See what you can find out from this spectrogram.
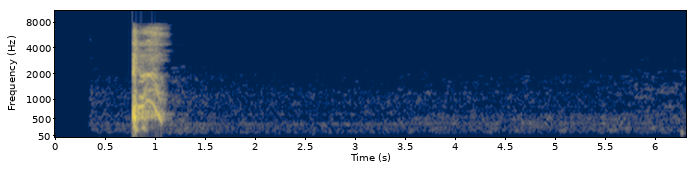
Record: cough_length: 6.3 s
cough_amplitude: 28838
cough_signal_mean_std_ratio: 0.15
survey_phase: beta (2021-08-13 to 2022-03-07)
age: 45-64
gender: Female
wearing_mask: 'No'
symptom_none: true
smoker_status: Ex-smoker
respiratory_condition_asthma: true
respiratory_condition_other: false
recruitment_source: REACT
submission_delay: 2 days
covid_test_result: Negative
covid_test_method: RT-qPCR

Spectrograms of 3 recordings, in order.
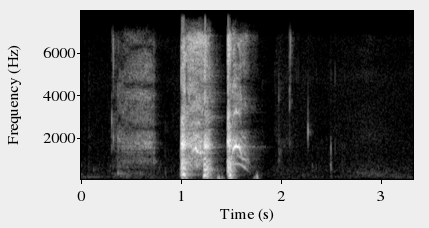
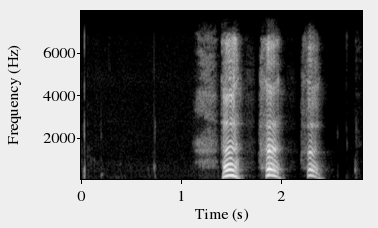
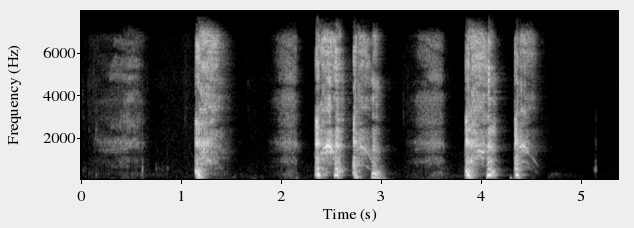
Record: cough_length: 3.3 s
cough_amplitude: 32504
cough_signal_mean_std_ratio: 0.28
exhalation_length: 2.8 s
exhalation_amplitude: 25111
exhalation_signal_mean_std_ratio: 0.3
three_cough_length: 5.4 s
three_cough_amplitude: 30759
three_cough_signal_mean_std_ratio: 0.34
survey_phase: beta (2021-08-13 to 2022-03-07)
age: 65+
gender: Male
wearing_mask: 'No'
symptom_none: true
smoker_status: Never smoked
respiratory_condition_asthma: false
respiratory_condition_other: false
recruitment_source: REACT
submission_delay: 0 days
covid_test_result: Negative
covid_test_method: RT-qPCR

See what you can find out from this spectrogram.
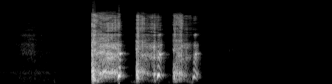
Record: three_cough_length: 3.3 s
three_cough_amplitude: 32768
three_cough_signal_mean_std_ratio: 0.34
survey_phase: beta (2021-08-13 to 2022-03-07)
age: 18-44
gender: Female
wearing_mask: 'No'
symptom_cough_any: true
symptom_new_continuous_cough: true
symptom_runny_or_blocked_nose: true
symptom_shortness_of_breath: true
symptom_fatigue: true
symptom_headache: true
symptom_change_to_sense_of_smell_or_taste: true
symptom_onset: 5 days
smoker_status: Never smoked
respiratory_condition_asthma: false
respiratory_condition_other: false
recruitment_source: Test and Trace
submission_delay: 1 day
covid_test_result: Positive
covid_test_method: RT-qPCR
covid_ct_value: 19.8
covid_ct_gene: ORF1ab gene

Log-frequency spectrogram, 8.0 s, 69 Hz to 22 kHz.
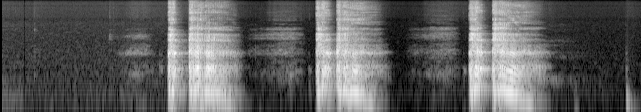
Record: three_cough_length: 8.0 s
three_cough_amplitude: 32768
three_cough_signal_mean_std_ratio: 0.4
survey_phase: beta (2021-08-13 to 2022-03-07)
age: 45-64
gender: Male
wearing_mask: 'No'
symptom_none: true
smoker_status: Ex-smoker
respiratory_condition_asthma: true
respiratory_condition_other: false
recruitment_source: REACT
submission_delay: 13 days
covid_test_result: Negative
covid_test_method: RT-qPCR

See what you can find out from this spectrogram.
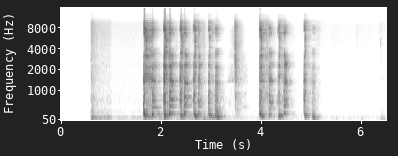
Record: three_cough_length: 6.5 s
three_cough_amplitude: 26028
three_cough_signal_mean_std_ratio: 0.43
survey_phase: alpha (2021-03-01 to 2021-08-12)
age: 65+
gender: Male
wearing_mask: 'No'
symptom_none: true
smoker_status: Ex-smoker
respiratory_condition_asthma: false
respiratory_condition_other: false
recruitment_source: REACT
submission_delay: 1 day
covid_test_result: Negative
covid_test_method: RT-qPCR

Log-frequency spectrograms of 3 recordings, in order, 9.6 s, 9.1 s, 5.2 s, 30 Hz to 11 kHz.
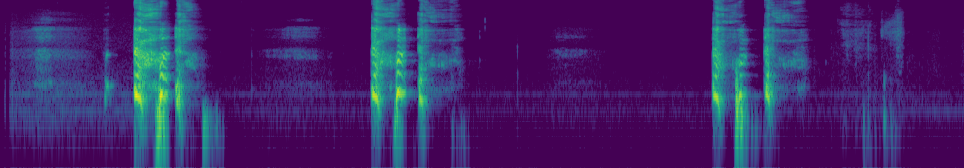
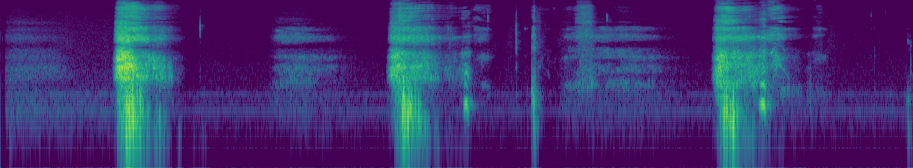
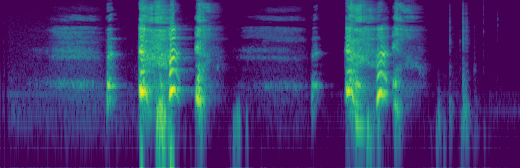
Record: three_cough_length: 9.6 s
three_cough_amplitude: 28547
three_cough_signal_mean_std_ratio: 0.22
exhalation_length: 9.1 s
exhalation_amplitude: 27090
exhalation_signal_mean_std_ratio: 0.24
cough_length: 5.2 s
cough_amplitude: 32768
cough_signal_mean_std_ratio: 0.25
survey_phase: beta (2021-08-13 to 2022-03-07)
age: 18-44
gender: Female
wearing_mask: 'No'
symptom_runny_or_blocked_nose: true
symptom_fatigue: true
symptom_onset: 8 days
smoker_status: Never smoked
respiratory_condition_asthma: false
respiratory_condition_other: false
recruitment_source: Test and Trace
submission_delay: 2 days
covid_test_result: Positive
covid_test_method: LAMP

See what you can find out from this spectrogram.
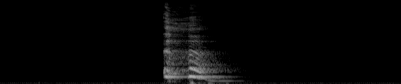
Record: cough_length: 4.0 s
cough_amplitude: 6258
cough_signal_mean_std_ratio: 0.28
survey_phase: alpha (2021-03-01 to 2021-08-12)
age: 45-64
gender: Female
wearing_mask: 'No'
symptom_none: true
smoker_status: Never smoked
respiratory_condition_asthma: false
respiratory_condition_other: false
recruitment_source: REACT
submission_delay: 2 days
covid_test_result: Negative
covid_test_method: RT-qPCR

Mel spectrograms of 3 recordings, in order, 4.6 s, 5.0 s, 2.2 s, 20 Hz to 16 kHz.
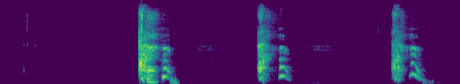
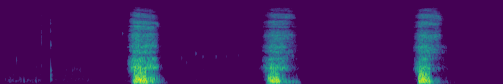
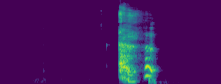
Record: three_cough_length: 4.6 s
three_cough_amplitude: 32328
three_cough_signal_mean_std_ratio: 0.27
exhalation_length: 5.0 s
exhalation_amplitude: 30017
exhalation_signal_mean_std_ratio: 0.26
cough_length: 2.2 s
cough_amplitude: 32702
cough_signal_mean_std_ratio: 0.28
survey_phase: beta (2021-08-13 to 2022-03-07)
age: 18-44
gender: Female
wearing_mask: 'No'
symptom_none: true
smoker_status: Never smoked
respiratory_condition_asthma: false
respiratory_condition_other: false
recruitment_source: REACT
submission_delay: 1 day
covid_test_result: Negative
covid_test_method: RT-qPCR
influenza_a_test_result: Negative
influenza_b_test_result: Negative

